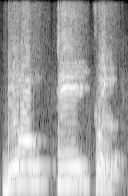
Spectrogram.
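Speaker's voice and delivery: Beautiful slowly in three beats, beau, ti, ful; slow, segmented beautiful; split into syllables. Shown as a demonstration. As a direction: break beautiful into three parts with pauses. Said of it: "pronounced in three attempts".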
